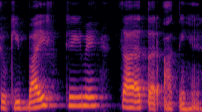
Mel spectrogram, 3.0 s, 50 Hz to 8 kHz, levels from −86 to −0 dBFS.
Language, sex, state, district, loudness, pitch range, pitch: Hindi, female, Uttar Pradesh, Varanasi, -31 LUFS, 170-230 Hz, 220 Hz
